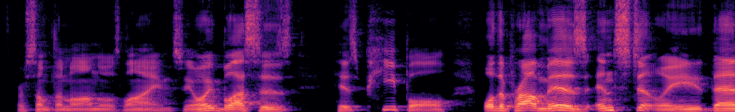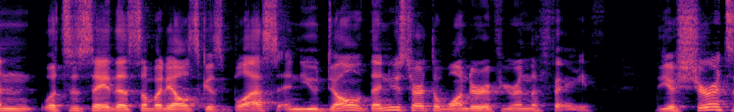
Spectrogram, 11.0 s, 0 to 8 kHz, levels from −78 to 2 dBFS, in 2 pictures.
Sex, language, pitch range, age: male, English, 90-130 Hz, 30-49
